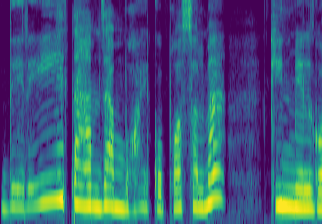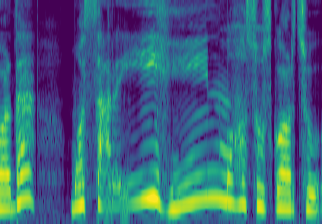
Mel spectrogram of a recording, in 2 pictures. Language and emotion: Nepali, fearful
